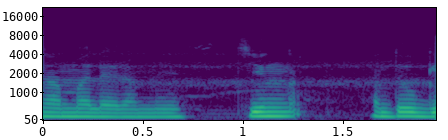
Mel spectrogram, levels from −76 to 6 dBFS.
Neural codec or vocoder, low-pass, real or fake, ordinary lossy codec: none; 7.2 kHz; real; Opus, 64 kbps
